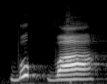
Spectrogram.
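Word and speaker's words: буква: So, again there are 2 vowels, u and a, and this a is stressed and u is unstressed. So, how will we pronounce this word? Bukva, bukva.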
